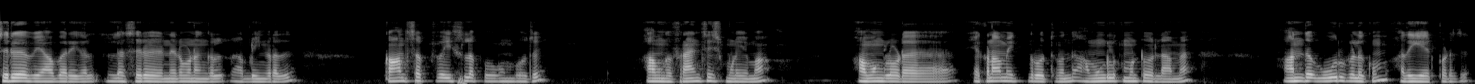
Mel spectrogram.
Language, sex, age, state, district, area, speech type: Tamil, male, 18-30, Tamil Nadu, Coimbatore, urban, spontaneous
